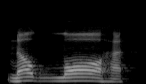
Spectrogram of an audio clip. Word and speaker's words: الله: Nadrin, fa in, nallaha. The letter lam in the word Allah. has to be pronounced with a heavy sound, with an ah sound. فَإِنَّ اللَّهَ why? Because there is a fatha sound before.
